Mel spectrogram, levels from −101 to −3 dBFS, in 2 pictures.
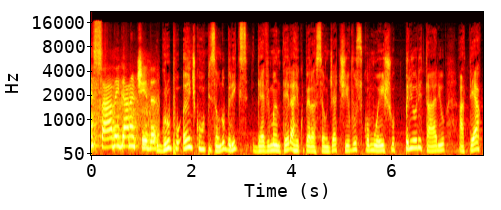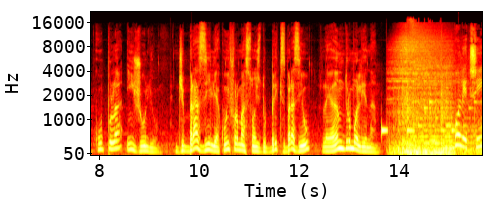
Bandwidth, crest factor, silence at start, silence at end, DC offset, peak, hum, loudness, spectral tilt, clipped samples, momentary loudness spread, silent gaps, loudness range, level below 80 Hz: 17 kHz; 14 dB; 0 s; 0 s; under 0.1%; 0 dBFS; none; -14 LUFS; -5.5 dB/octave; under 0.1%; 8 LU; none; 4 LU; -30 dBFS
